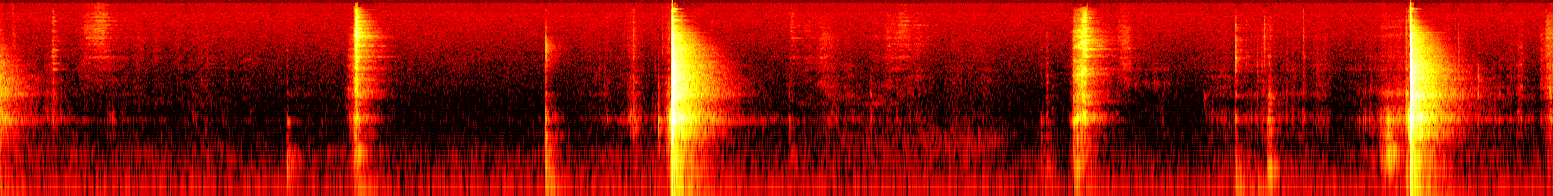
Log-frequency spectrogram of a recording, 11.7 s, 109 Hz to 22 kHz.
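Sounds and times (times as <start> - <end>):
knife chopping on wood: 5.1 - 5.4, 10.6 - 11.0.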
